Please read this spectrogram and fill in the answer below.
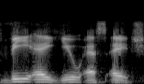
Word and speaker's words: Vaush: It's Vaush in English. That's always Vaush. That's how it's pronounced. Like 98% of the time.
